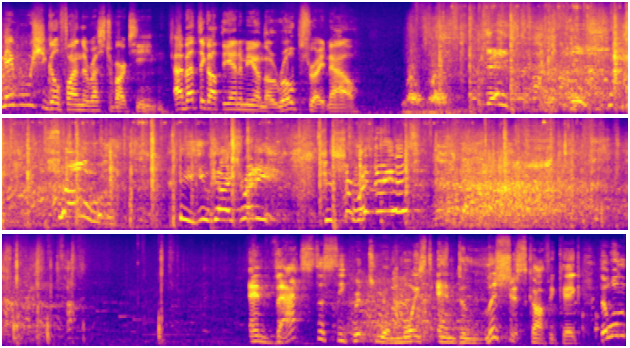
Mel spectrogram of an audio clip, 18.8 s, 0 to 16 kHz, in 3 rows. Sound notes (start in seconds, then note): 0.0 audience laughs; 4.2 grunting; 6.8 audience laughs; 10.5 audience laughs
